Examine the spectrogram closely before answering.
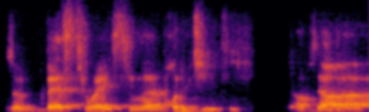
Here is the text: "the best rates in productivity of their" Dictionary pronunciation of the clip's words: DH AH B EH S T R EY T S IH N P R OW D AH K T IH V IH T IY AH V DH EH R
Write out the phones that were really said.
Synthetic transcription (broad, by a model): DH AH B EH S T W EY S IH N P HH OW D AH K T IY V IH T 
